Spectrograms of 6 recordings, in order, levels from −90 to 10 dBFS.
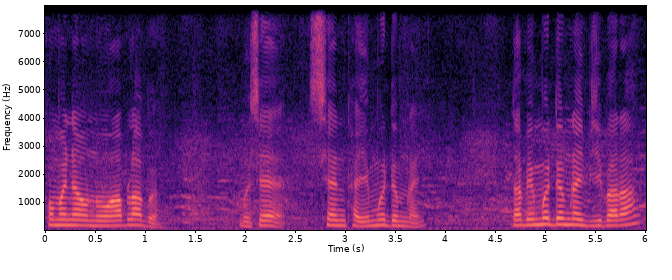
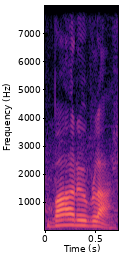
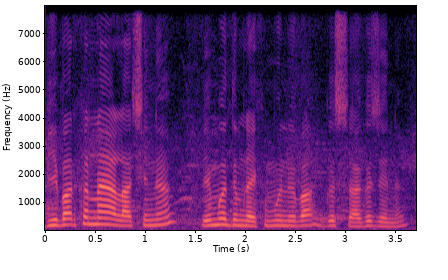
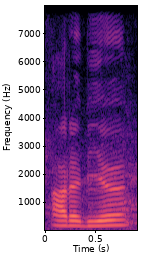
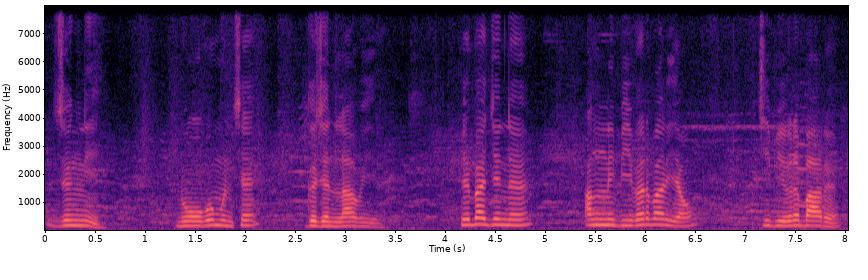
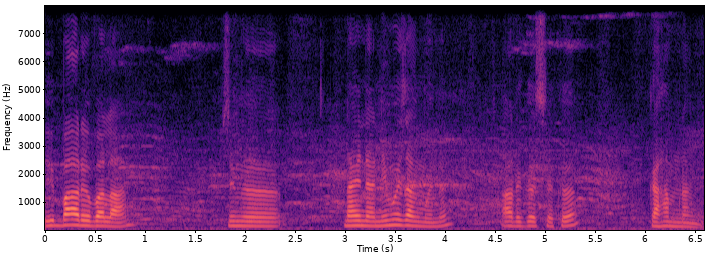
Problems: constant background noise, low volume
